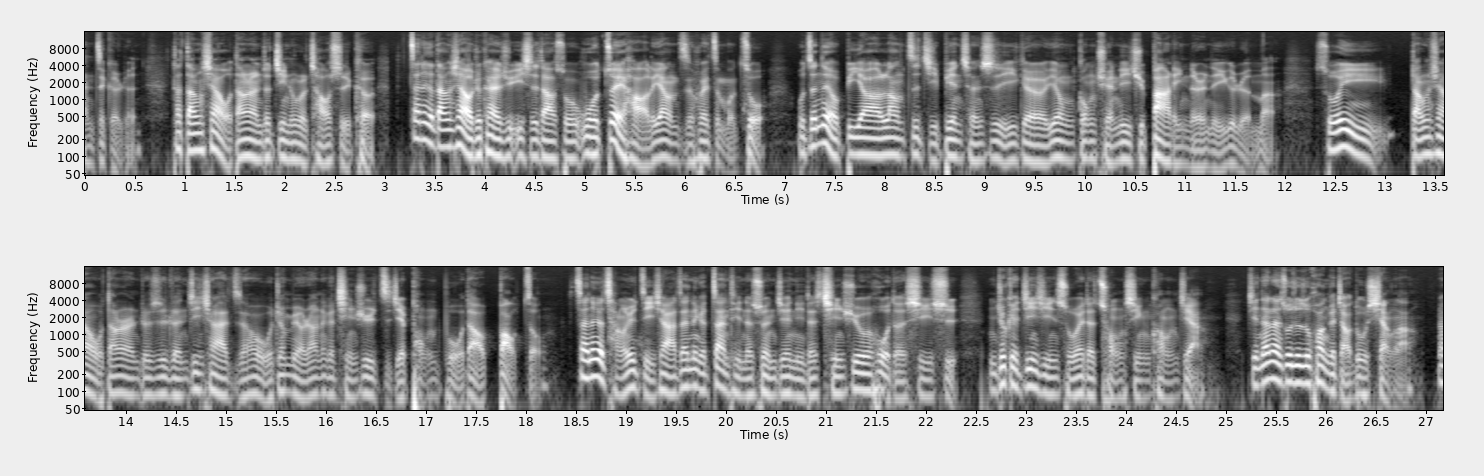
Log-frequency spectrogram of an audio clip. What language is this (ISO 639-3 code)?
zho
